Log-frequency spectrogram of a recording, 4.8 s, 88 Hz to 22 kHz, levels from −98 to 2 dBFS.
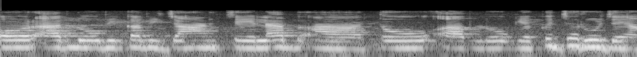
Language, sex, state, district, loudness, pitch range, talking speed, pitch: Garhwali, female, Uttarakhand, Tehri Garhwal, -15 LUFS, 210-230 Hz, 175 wpm, 220 Hz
